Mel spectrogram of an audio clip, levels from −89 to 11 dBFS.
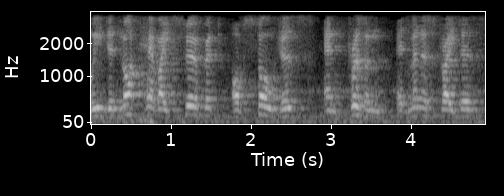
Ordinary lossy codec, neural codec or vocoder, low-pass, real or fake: MP3, 24 kbps; none; 3.6 kHz; real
